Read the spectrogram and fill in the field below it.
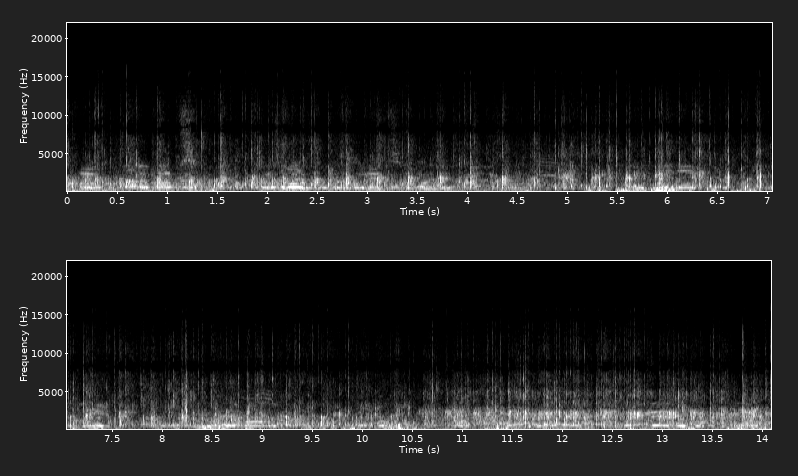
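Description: A crowd claps and applauds steadily outdoors.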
